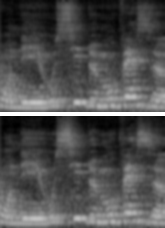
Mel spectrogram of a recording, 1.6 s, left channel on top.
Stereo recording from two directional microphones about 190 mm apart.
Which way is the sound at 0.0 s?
Centre (ahead or behind).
